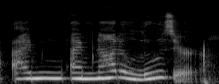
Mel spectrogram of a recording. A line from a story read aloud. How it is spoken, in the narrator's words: Kaylee cried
